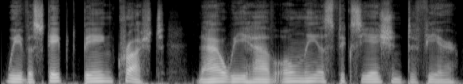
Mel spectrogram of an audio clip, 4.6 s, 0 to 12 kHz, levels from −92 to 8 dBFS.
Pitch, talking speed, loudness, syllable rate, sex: 110 Hz, 140 wpm, -21 LUFS, 4.5 syllables/s, male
